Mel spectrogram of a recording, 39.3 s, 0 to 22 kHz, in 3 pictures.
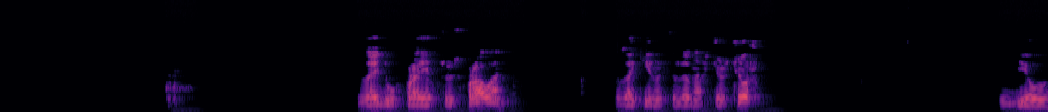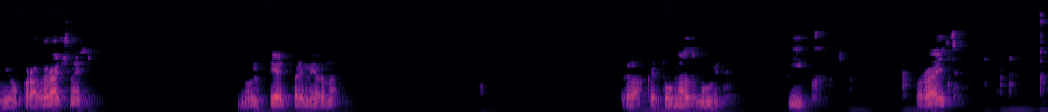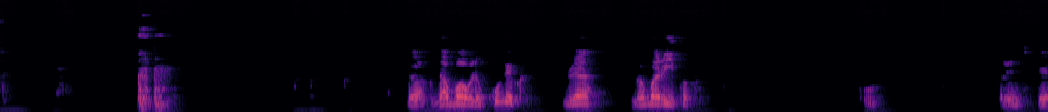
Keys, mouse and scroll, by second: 2.0-2.5 middle drag, 4.2-5.4 middle drag, 5.7-6.2 shift+middle drag, 6.8-7.1 shift+middle drag, 9.9 shift+middle drag, 11.1 shift+middle drag, 12.6 click, 14.2 click, 15.1-17.7 drag, 18.2 shift+middle click, 20.5 click, 20.7-26.6 drag, 28.2 click, 29.0-29.4 middle drag, 30.2 shift+middle click, 30.7 middle click, 32.3-34.8 drag, 35.4 shift+middle drag, 36.5 shift+middle click, 37.4 shift+middle click.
